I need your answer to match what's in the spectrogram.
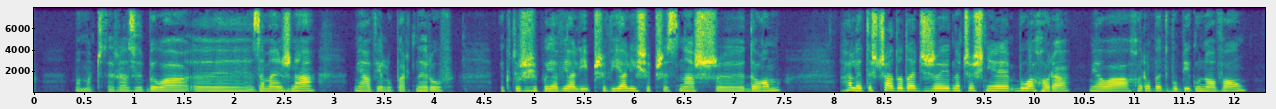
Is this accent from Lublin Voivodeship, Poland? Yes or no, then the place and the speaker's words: yes; Puławy, Lublin Voivodeship, Poland; born there; Urodziłam się w Puławach.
